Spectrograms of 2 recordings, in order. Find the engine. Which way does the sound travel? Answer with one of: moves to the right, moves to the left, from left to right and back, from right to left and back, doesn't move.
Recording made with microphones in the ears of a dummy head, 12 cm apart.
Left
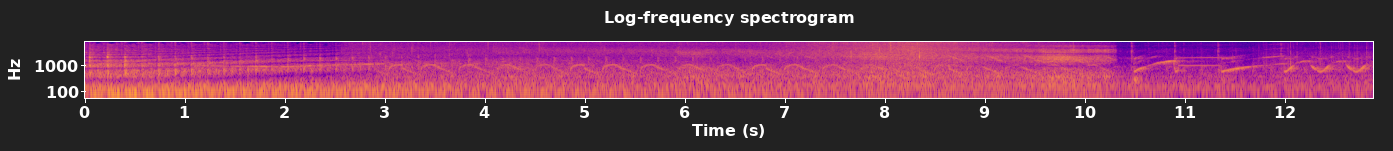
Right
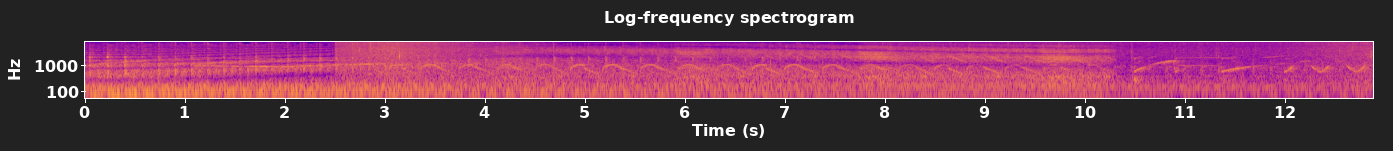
moves to the right.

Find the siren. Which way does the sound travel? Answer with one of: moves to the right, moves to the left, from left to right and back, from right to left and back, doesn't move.
moves to the left.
